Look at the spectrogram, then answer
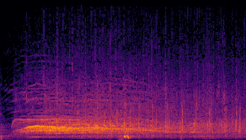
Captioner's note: audience applauds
